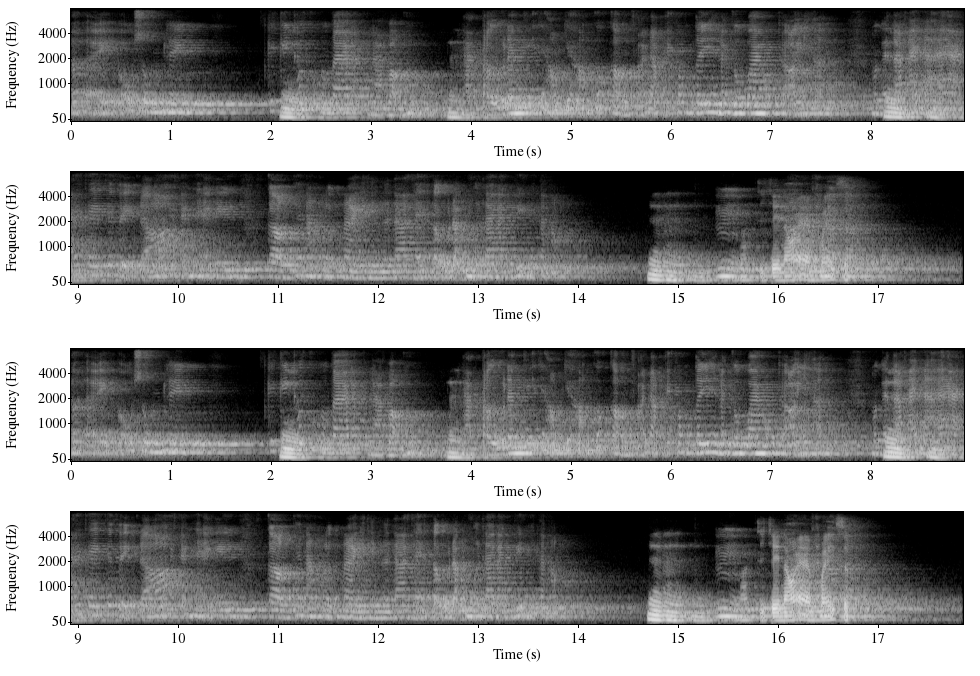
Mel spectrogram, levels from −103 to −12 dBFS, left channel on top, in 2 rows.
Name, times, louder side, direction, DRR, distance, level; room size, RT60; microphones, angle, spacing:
voice 1, 0.0-1.4 2.0-3.6 3.9-13.8 15.4-15.7 16.0-16.8, equal, 15° right, -3 dB, 2.2 m, -34 dB
voice 2, 8.1-8.8 14.7-15.4 15.9-16.8, right 3 dB, 40° right, 8 dB, 0.3 m, -27 dB
20.5 x 9.9 x 3.2 m, 2.7 s
head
